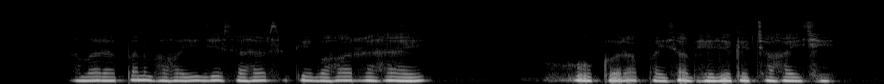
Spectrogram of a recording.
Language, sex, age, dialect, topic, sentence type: Magahi, male, 41-45, Western, banking, statement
